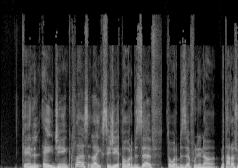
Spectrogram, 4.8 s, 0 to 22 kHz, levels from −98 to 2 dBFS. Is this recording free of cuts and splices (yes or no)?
no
